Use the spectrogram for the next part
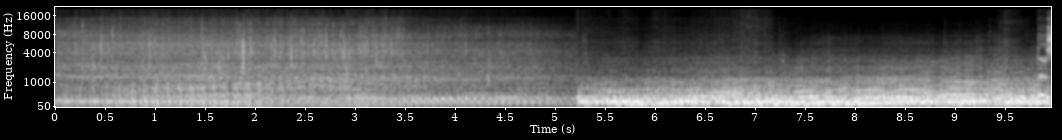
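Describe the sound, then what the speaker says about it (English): A 2008 Porsche Cayenne's naturally aspirated V8 runs with a loud, steady engine drone, then surges midway into a deeper, heavier roar as it revs, close up with no talking. "The sweet sound of a naturally aspirated V8."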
